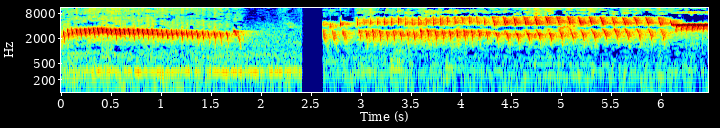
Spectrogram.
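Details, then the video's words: Powerful canary song, used to prompt males to sing, excite females toward mating and teach young birds. A fast rolling trill, a short break, then a long bright two-level rattling roll ending in a higher steady tone. "مجموعة صوت الكناري لتحفيز الذكر على التغريد"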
